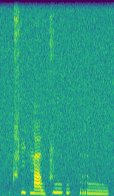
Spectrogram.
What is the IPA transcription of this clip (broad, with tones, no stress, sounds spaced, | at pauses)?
t͡ɕʰ i˥˩ ʔ ŋ aː˧ w t͡ɕ uː˥˩ ʔ u˥˩ ʔ k r uː˨˩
